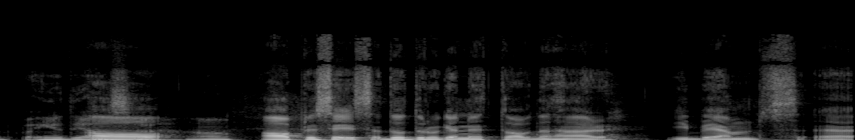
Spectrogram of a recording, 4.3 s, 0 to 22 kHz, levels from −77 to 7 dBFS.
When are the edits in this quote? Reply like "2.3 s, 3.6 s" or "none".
1.2 s

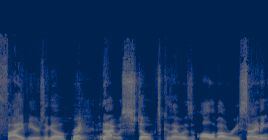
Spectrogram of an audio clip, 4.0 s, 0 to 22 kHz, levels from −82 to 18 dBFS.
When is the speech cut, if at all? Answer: none

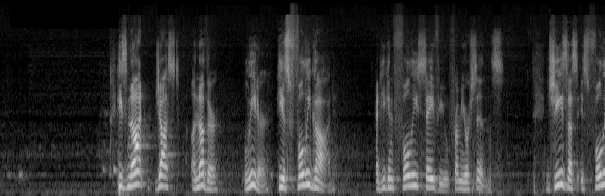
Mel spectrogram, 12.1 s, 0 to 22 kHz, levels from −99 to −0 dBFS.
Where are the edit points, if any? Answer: 5.4 s

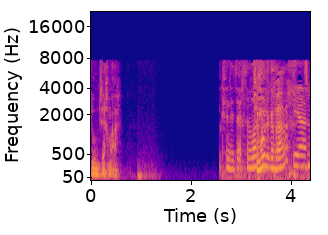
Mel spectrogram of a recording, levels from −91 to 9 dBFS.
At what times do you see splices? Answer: 2.6 s

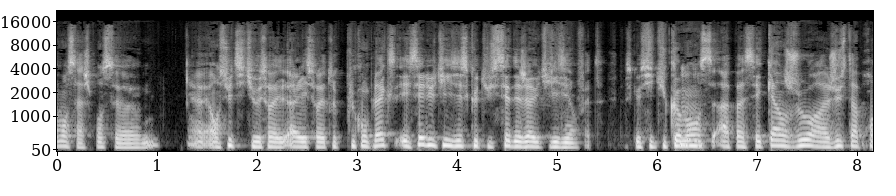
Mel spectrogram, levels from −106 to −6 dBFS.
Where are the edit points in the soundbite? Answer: 5.6 s

